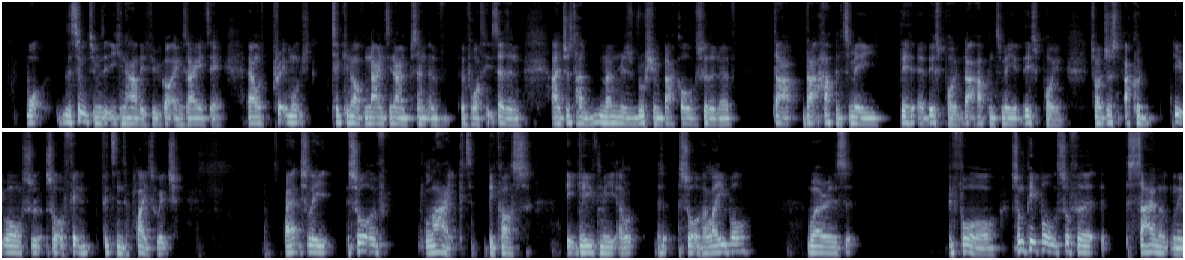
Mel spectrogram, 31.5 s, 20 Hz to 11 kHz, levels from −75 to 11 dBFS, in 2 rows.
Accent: British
